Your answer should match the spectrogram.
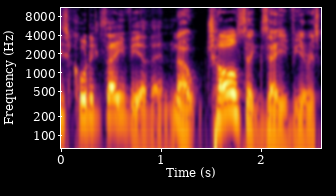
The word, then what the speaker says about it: Xavier: can't pronounce the word Xavier we don't have a x-ray is zer again it's got the X it's an X it's an x dash like X-Men is x dash okay so would you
